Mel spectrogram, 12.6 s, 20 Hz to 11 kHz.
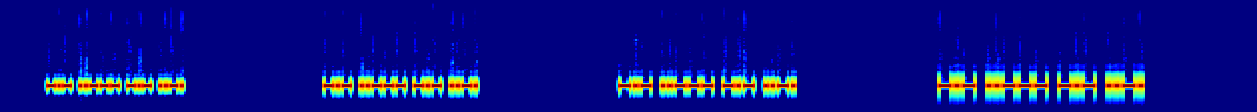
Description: Morse code, heard as a keyed tone, about 39 wpm, 700 Hz. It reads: K2KF K2KF K2KF K2KF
